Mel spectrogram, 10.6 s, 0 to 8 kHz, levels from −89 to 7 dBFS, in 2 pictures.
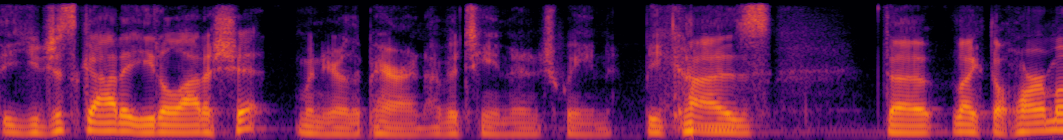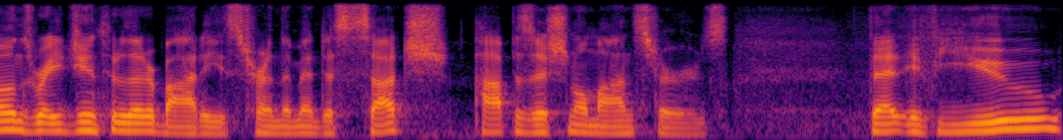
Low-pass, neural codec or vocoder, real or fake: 7.2 kHz; none; real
